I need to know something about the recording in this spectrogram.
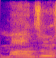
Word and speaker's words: Manzo: my Italian friend Victor Manzo because we said the pre-show well how do we say your name is it Manzo Manzo he says if you're Italian you say it monzo so if I say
